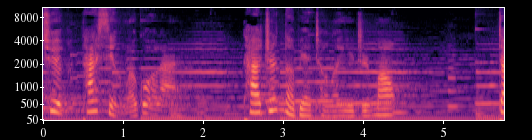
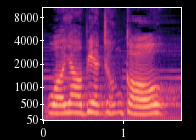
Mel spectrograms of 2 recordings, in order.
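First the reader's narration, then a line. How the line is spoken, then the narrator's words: Eerie, frightening voice. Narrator (Chinese): 声音阴森恐怖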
